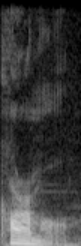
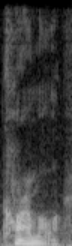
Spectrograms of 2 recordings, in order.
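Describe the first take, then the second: No difference in how they are said.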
